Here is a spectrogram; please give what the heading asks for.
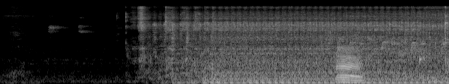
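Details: Honda Scoopy FI scooter (cutting out while riding) after battery swap; earlier only blinked on start, charging 14–14.5 V at idle: short starter whir, engine catches within a second and holds steady idle. Fault traced to the CKP.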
